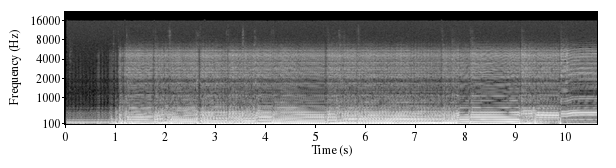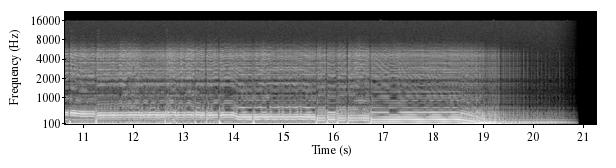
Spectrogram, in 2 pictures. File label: Sq Wave + HF Modl; circuit demos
